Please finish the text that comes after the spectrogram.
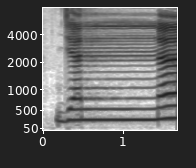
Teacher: cukup dibaca panjang dua harakat saja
